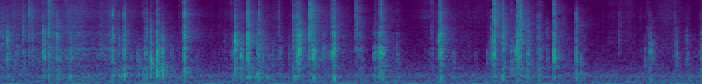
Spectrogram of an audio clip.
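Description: A Ready Rice plastic laminate pouch is scratched with long nails, then bent and crinkled by hand. Quick, dry, bright crackles and ticks follow one another irregularly, each snapping off almost at once. The crinkling stays light, with little low end.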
